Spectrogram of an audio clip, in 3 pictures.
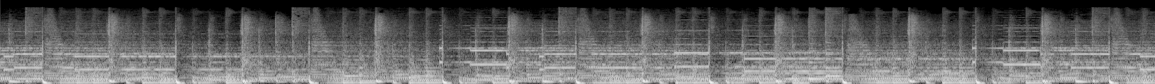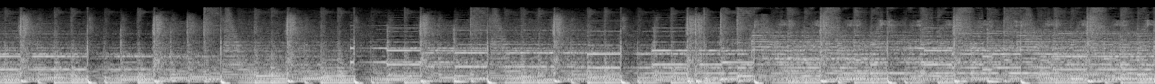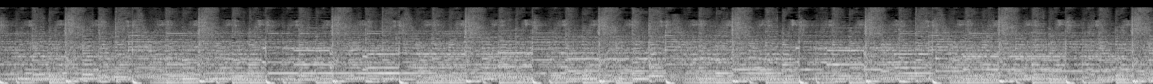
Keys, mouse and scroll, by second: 0.0 click, 1.7-2.5 typing, 2.7 click, 4.6 click, 5.4 2, 6.3 click, 9.4 click, 10.1 4, 10.8 click, 10.9 click, 13.2 click, 15.5 click, 18.4 click, 20.9 click, 21.7-24.2 drag, 24.2-25.7 drag, 27.8-28.9 drag, 30.7 click, 32.6 click.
